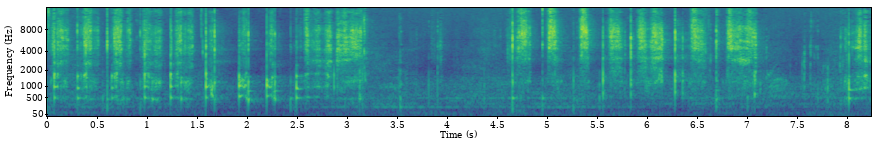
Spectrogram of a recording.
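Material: Plastic.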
